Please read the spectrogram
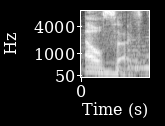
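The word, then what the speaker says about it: LSEG: be a bit misleading take ours for instance pronounced lset AKA London Stock Exchange group sure we're in London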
